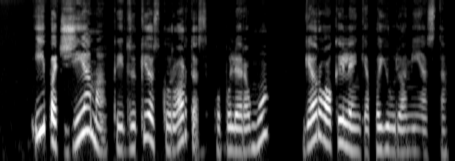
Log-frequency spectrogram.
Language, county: Lithuanian, Vilnius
